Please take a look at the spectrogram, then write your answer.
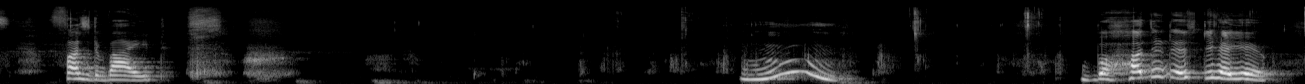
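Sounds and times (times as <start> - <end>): person chewing: 2.9 - 10.9.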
